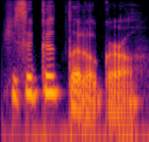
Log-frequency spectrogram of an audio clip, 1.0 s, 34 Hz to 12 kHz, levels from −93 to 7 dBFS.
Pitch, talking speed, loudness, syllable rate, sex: 230 Hz, 300 wpm, -18 LUFS, 6.7 syllables/s, female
